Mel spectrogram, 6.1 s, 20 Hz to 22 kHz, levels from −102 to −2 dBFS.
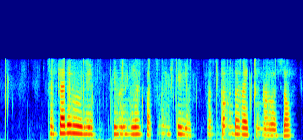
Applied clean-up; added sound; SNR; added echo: neural separator model SepFormer WHAMR!.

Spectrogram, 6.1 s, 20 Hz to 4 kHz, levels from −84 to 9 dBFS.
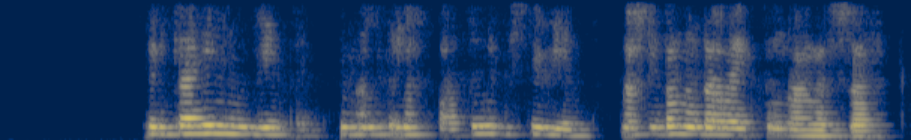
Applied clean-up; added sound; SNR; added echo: neural mask model DeepFilterNet 3.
